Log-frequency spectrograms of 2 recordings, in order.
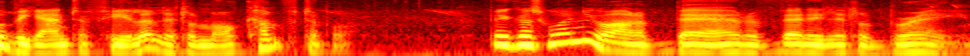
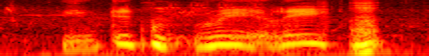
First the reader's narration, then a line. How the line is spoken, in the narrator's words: whispered Piglet to Pooh, so as to comfort him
